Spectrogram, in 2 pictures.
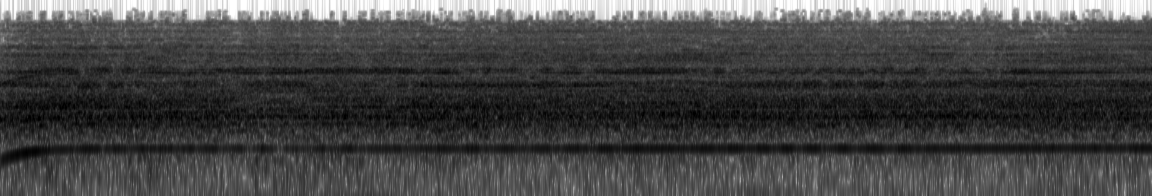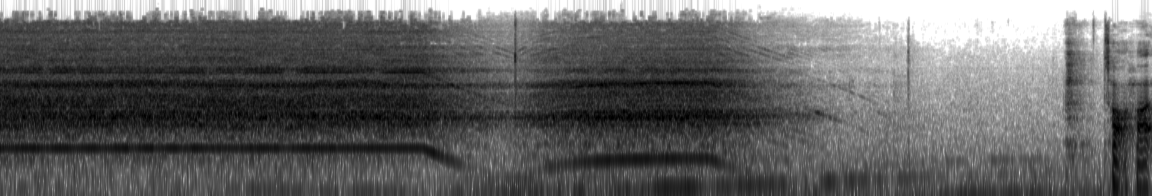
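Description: A Babyliss Pro Travel FX blow dryer roars steadily on its high setting with a whining motor tone, then winds down and briefly revs again before cutting off.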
